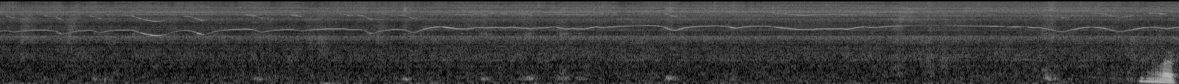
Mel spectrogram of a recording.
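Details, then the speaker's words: High-speed dental drill preparing the isthmus and mesial and distal box forms for a gold onlay on model tooth #18, on a typodont. Steady high-pitched whine wavers slightly in pitch as the bur cuts. "so we'll start uh with uh preparing an isthmus and a mesial and distal box form just to simulate that there was an existing restoration there that we removed"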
